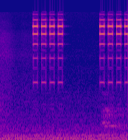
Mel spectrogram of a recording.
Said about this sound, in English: Turn off the alarm.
